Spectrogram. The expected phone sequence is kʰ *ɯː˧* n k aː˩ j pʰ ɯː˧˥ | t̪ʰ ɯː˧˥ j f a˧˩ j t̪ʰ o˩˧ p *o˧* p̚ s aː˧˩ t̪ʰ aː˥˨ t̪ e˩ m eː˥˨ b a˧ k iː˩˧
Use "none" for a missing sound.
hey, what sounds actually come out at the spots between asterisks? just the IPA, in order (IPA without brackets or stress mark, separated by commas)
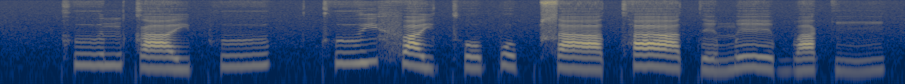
ɯː˧, o˧˩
